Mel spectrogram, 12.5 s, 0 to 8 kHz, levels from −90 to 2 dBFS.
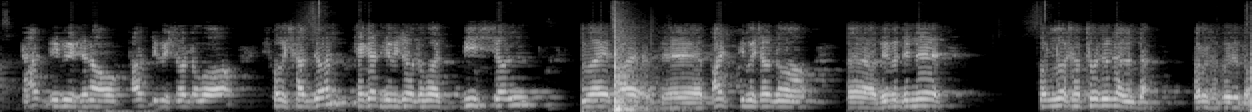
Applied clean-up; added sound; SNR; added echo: classical method WPE with log-MMSE.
